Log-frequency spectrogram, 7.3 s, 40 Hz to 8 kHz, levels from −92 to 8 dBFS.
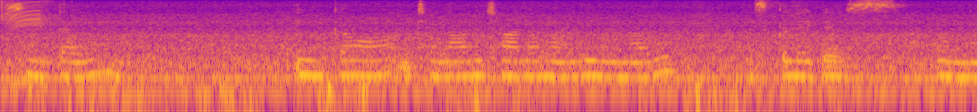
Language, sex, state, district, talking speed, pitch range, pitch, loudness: Telugu, female, Andhra Pradesh, Annamaya, 65 wpm, 205-225 Hz, 215 Hz, -16 LUFS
